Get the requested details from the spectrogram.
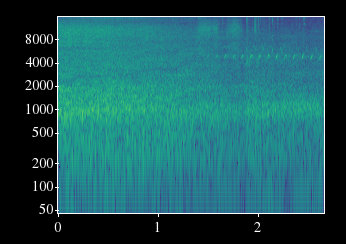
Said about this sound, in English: Wait a minute, I hear a vehicle. I hear a vehicle coming.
